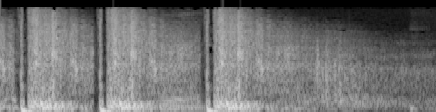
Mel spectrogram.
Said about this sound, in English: Oh, where's the gunshots? I got you.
